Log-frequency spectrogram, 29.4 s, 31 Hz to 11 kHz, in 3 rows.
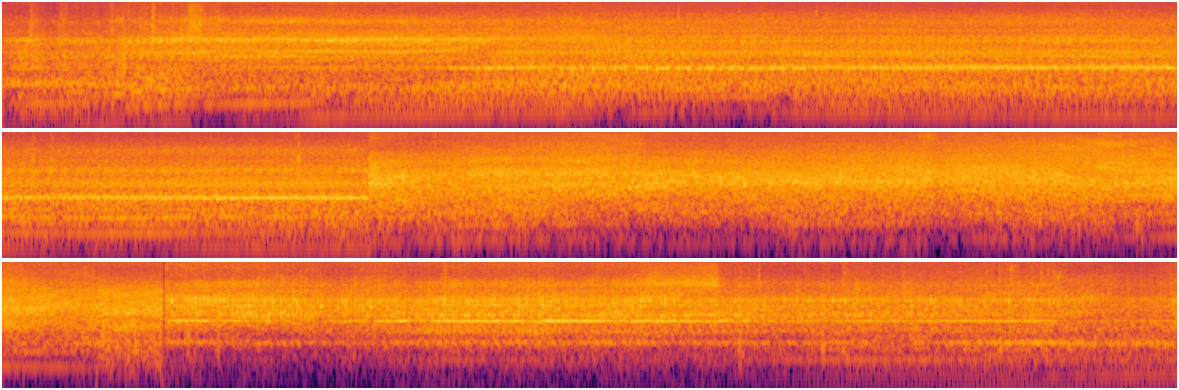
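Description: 1994 Scania CN113CLL city bus under way, heard from inside the passenger cabin: engine and drivetrain running steadily with road noise. A whine climbs slowly in pitch and cuts off about 13 seconds in, giving way to a rushing noise. A higher whine returns for several seconds near the end.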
